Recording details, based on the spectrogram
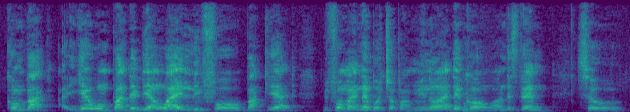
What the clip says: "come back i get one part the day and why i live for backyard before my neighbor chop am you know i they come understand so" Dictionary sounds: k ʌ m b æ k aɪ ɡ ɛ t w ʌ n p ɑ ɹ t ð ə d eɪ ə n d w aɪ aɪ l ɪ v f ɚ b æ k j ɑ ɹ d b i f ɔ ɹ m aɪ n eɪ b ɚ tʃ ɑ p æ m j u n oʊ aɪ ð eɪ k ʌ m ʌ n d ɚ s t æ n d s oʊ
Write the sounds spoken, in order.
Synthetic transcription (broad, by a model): k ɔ m b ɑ k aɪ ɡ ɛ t w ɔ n p ɑ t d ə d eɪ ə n w aɪ aɪ l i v f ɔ b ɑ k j ɑ d b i f ɔ m aɪ n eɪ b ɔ tʃ ɑ p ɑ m j u n oʊ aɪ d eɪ k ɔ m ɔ n d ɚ s t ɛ n d s oʊ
